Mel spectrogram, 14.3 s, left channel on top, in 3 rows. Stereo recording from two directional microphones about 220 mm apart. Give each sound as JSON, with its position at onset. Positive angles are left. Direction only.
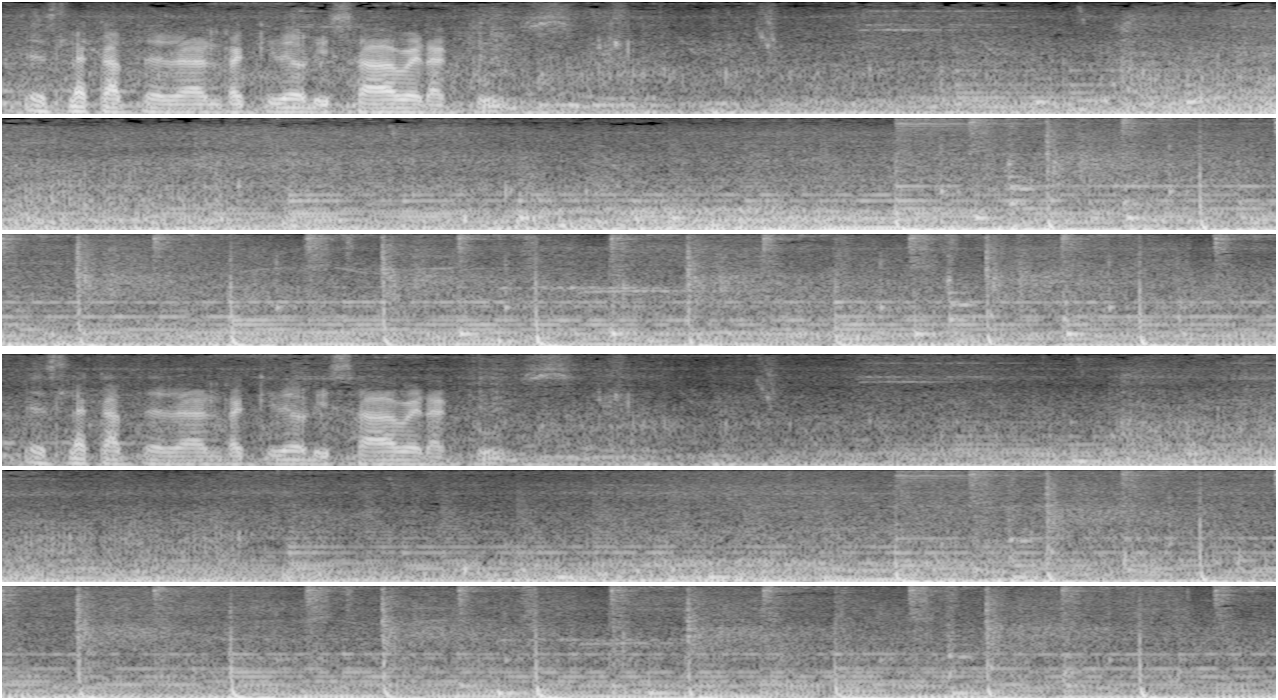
{"t": 0.1, "sound": "speech", "side_deg": 0}
{"t": 8.1, "sound": "music", "side_deg": 0}
{"t": 11.0, "sound": "music", "side_deg": 0}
